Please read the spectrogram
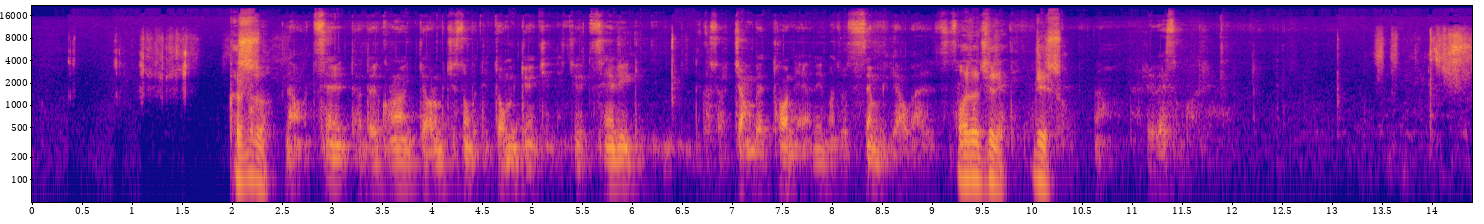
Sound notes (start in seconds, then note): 1.8 speaking foreign language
